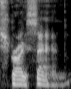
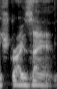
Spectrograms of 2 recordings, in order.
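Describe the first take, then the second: First: The middle consonant is an S sound. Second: The middle consonant is a Z sound. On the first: The speaker calls it right. "it's not Streisand with a Z" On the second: The speaker calls it wrong. "Don't say Streisand"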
